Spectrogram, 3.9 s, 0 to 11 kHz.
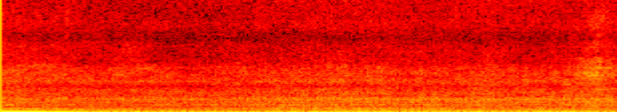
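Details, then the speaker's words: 2003 Mitsubishi Eclipse GTS after mass air flow sensor replacement for code P0102, previously surging and near-stalling while driving; in neutral, low steady rumble settles evenly after start with no hunting or surging; smooth idle and rev response now. "it definitely feels a lot better so far. Before, the RPMs, they would go up and come back down."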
